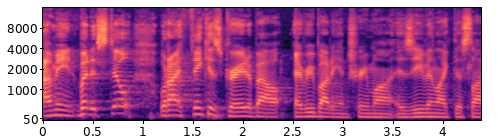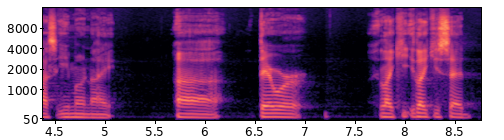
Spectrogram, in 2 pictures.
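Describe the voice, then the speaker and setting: A man's voice: medium pitch, moderate pace, clear, resonant tone. A man talking as a musician guest in a casual interview, rambling with many fillers and restarts.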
